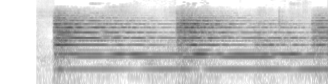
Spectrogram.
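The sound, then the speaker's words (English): A church bell rings out loudly, struck about four times in an uneven rhythm, each stroke's rich, humming tone ringing on and blending into the next, with no voices. “Ringing the Bell by Laura Hitchcock”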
